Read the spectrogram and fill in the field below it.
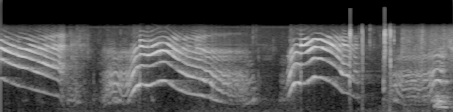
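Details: A few-hours-old Irish Terrier pup squeaks while looking for warmth and milk; descending then arched wailing squeals with bright harmonics, a few short clicks and scuffles near the end.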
